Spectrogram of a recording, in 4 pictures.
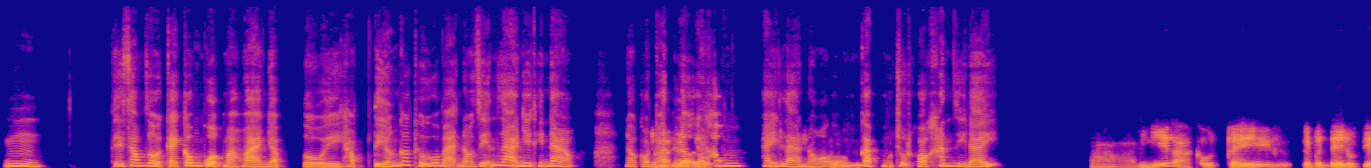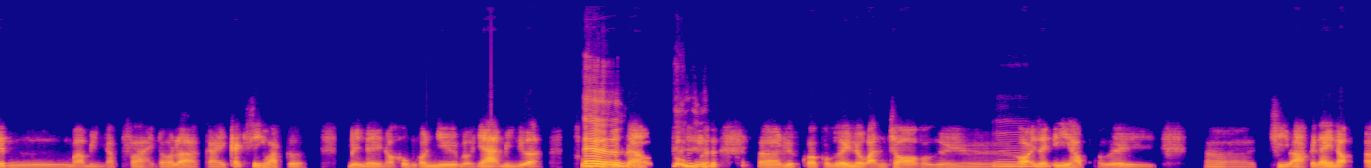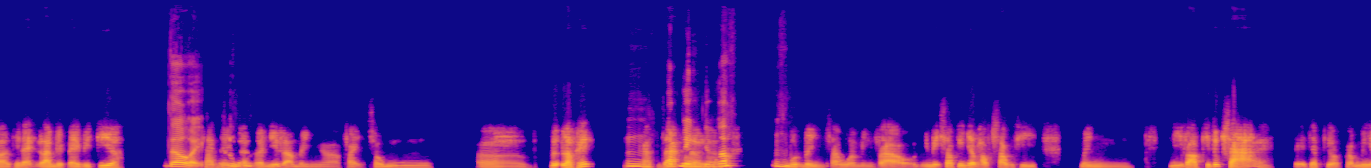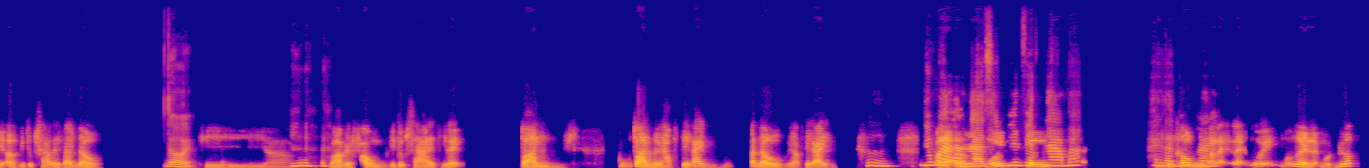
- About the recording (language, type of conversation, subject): Vietnamese, podcast, Bạn có thể kể về một lần bạn đã thay đổi lớn trong cuộc đời mình không?
- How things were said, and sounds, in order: tapping; other background noise; laughing while speaking: "Ừ"; chuckle; laughing while speaking: "cũng"; laughing while speaking: "Ừm"; chuckle; unintelligible speech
